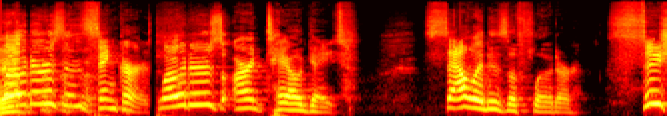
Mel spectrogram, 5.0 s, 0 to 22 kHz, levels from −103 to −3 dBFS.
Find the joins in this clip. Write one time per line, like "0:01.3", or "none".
0:01.1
